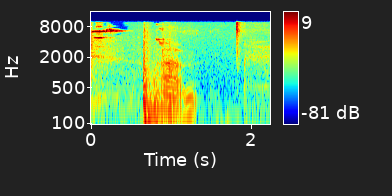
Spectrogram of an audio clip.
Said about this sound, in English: and it's very windy. And you can probably hear the door creaking. I shall close it in a minute. In fact, I shall close it right now. It's very irritating.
